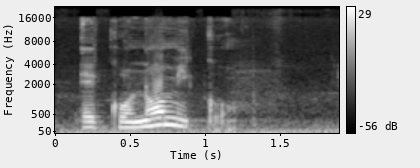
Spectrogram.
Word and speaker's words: económico: en la sílaba música otro ejemplo es la palabra económico también lleva la mayor fuerza de voz en la antepenúltima si la verdad y por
